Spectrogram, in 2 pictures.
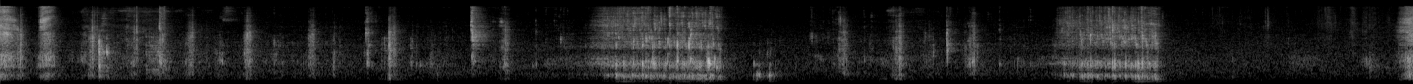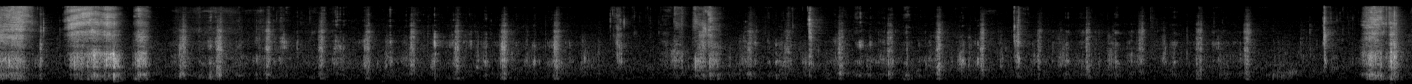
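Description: Close-miked wet chewing and crunching of green onion kimchi (pa-kimchi), a dense run of small mouth and teeth clicks. Two longer noisy stretches of about a second each come around six and eleven seconds in, and there are louder bites around fourteen to fifteen seconds.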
